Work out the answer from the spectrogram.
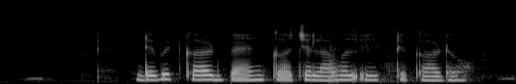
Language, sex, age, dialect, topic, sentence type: Bhojpuri, female, 25-30, Western, banking, statement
